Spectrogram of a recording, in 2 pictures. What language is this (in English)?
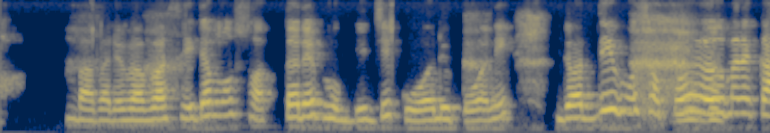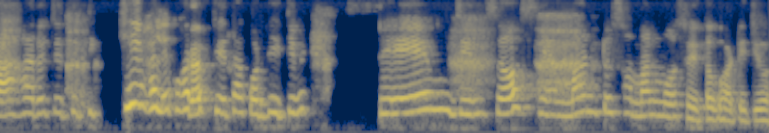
Odia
